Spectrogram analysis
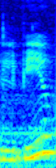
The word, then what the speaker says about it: Львів: Київ наголос на и у слові Львів у нас один голосний звук він значить він буде у нас наголошений Львів один Одеса наголос на е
